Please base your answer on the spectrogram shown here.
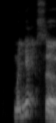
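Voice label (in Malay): "menyeksa", Malay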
